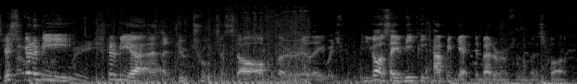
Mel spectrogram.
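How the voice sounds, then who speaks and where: A man's voice: medium pitch, lively intonation, racing. A man giving live esports analysis as a co-caster, reasoning conversationally through the match.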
